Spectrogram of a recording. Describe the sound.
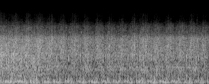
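Gunfire from a dramatized battle, as riflemen keep firing on attackers. It comes as loud, dense, continuous rapid shots blurring into a steady roar for the whole stretch, with no voices heard over it.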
